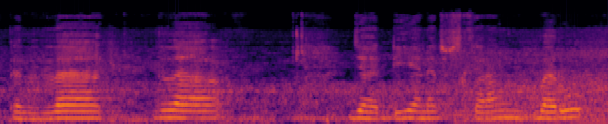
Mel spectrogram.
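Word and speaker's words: ذال: Dulu sampai nggak ngerti yang katanya kalau zal itu ujung lidahnya digigit dikit, zal.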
